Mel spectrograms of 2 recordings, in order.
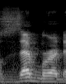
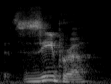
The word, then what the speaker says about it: zebra: The other day was National Zebra Day. – Why'd you say it like that? – That's how you say it. – Zebra.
